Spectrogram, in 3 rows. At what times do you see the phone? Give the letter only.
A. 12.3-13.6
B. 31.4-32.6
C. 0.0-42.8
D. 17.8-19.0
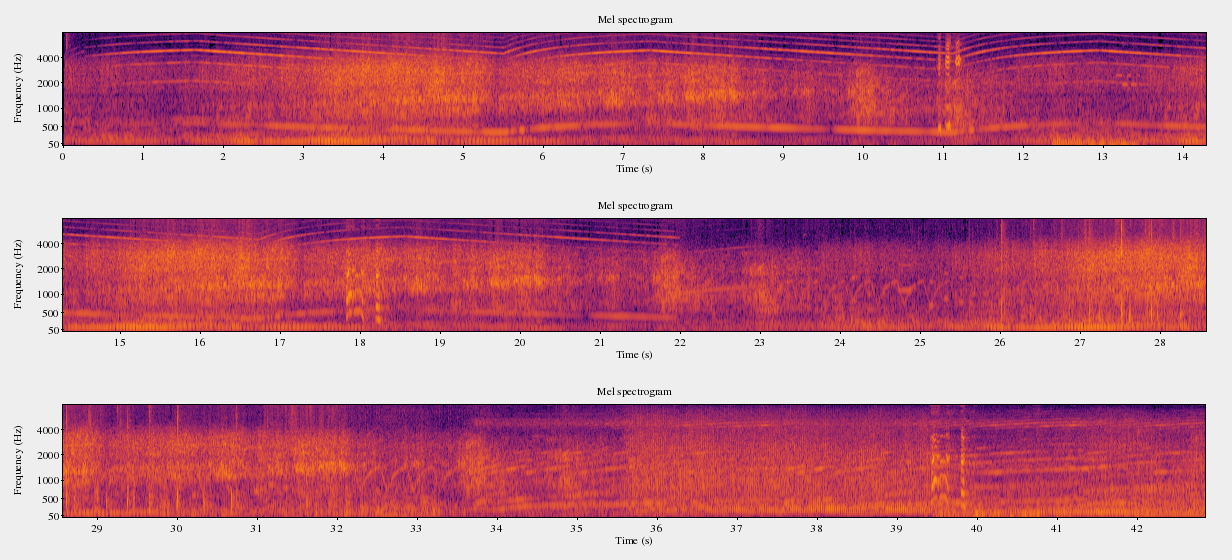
A.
